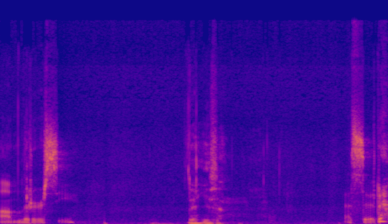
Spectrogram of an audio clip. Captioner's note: speaking japanese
